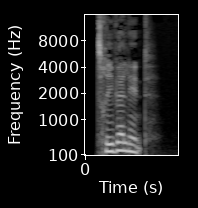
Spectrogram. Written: trivalent

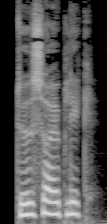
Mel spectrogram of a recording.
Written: dødsøjeblik

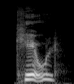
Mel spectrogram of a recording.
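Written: KÆVLETS

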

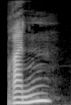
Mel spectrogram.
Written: brænden

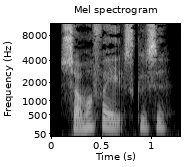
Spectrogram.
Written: sommerforelskelse

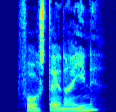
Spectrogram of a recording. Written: forstanderinde

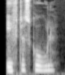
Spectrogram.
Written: efterskole

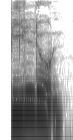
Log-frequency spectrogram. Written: billån

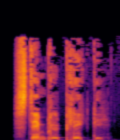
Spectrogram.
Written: stempelpligtig

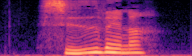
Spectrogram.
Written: sidevender

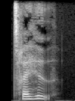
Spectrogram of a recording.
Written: trehed

